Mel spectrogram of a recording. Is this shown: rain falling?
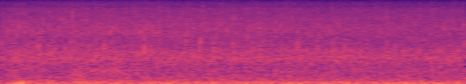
yes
